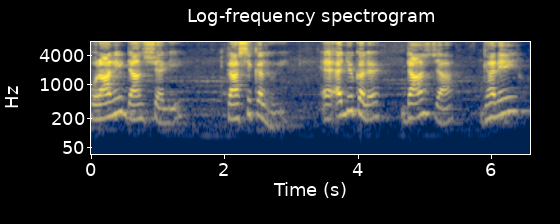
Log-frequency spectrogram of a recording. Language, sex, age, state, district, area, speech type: Sindhi, female, 60+, Uttar Pradesh, Lucknow, urban, spontaneous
